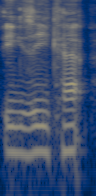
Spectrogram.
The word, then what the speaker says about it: EasyCap: This is one by EaseCap, or EasyCap, I suppose it's pronounced.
